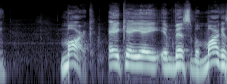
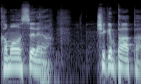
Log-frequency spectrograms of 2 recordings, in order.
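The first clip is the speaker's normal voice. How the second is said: put-on nonchalant, unbothered tone, lower; 3 semitones lower than usual. Imitating a cartoon mom answering her returned husband: imitating an unbothered mom. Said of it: "she's seen it all. She doesn't care".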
